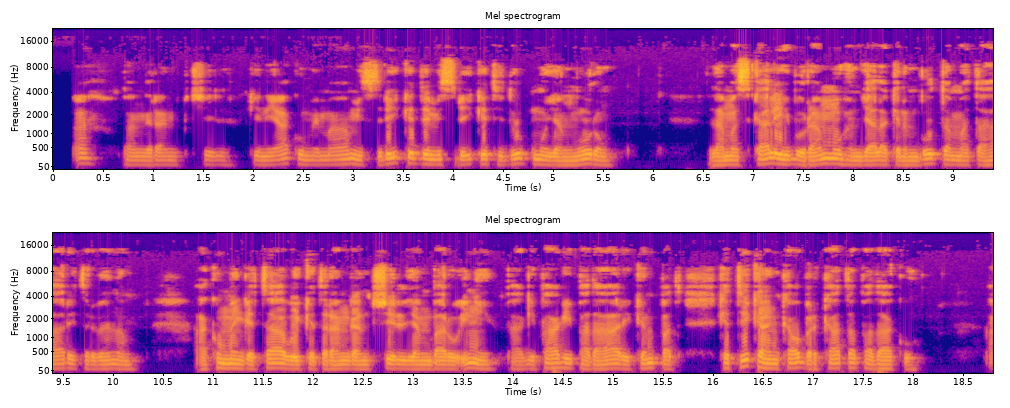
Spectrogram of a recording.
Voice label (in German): Indonesisch Bali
